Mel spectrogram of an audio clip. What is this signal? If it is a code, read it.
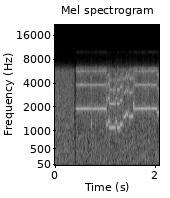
SSTV (slow-scan television), PD 290.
